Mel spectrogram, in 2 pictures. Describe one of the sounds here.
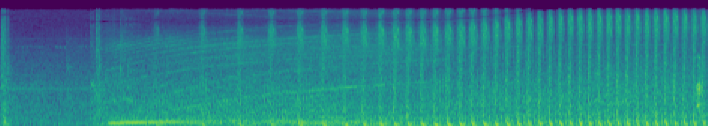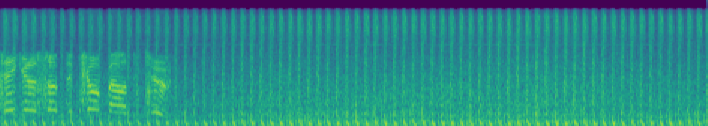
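A helicopter's rotor starts up and thumps steadily and quickly as the helicopter lifts off and flies.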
